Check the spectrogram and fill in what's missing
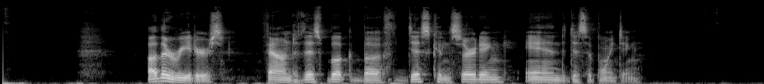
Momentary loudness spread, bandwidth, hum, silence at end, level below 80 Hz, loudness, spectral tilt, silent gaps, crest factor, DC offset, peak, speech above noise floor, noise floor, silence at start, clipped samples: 13 LU; 16 kHz; none; 1.25 s; -42 dBFS; -19 LUFS; -4 dB/octave; none; 20 dB; under 0.1%; -2 dBFS; 35 dB; -53 dBFS; 0 s; under 0.1%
